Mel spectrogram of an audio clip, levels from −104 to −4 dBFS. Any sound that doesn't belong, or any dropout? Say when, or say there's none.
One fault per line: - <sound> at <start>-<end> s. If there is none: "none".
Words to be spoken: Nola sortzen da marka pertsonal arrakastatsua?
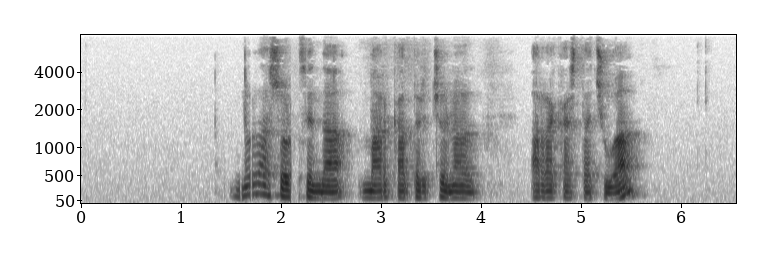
- dropout at 2.1-2.2 s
